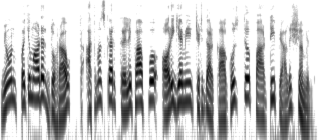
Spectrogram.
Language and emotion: Kashmiri, neutral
